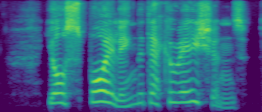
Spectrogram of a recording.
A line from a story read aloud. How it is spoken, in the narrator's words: screamed Margot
